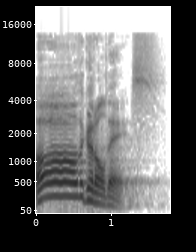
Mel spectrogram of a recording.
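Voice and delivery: mock nostalgia. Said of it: "They weren't that good".

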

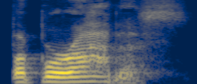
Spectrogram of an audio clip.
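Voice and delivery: high-pitched, forceful crowd cry; imitated mob shouting. Crowd rejects Jesus before Pilate, imitated high shouting. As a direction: call it out high like a crowd demanding a verdict. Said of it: "Now they're shouting".

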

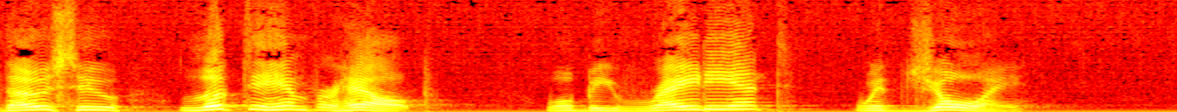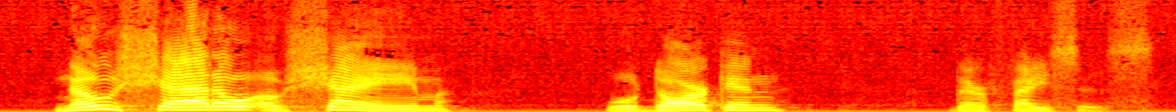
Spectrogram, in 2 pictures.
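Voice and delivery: slow, loud, lifted scripture reading; emphatic scripture reading. Acted. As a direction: read the verse as a proclamation.

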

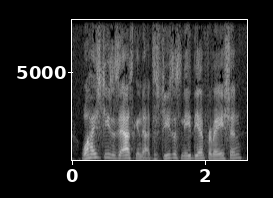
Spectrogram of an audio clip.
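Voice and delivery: normal talking voice

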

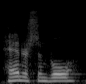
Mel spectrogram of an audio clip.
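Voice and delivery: Tennessee "Hendersonville" ending in a short -vul; Tennessee accent. Shown as a demonstration. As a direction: say "Hendersonville" like a Tennessee local, -ville swallowed to vul. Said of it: "people talk a little bit different there".

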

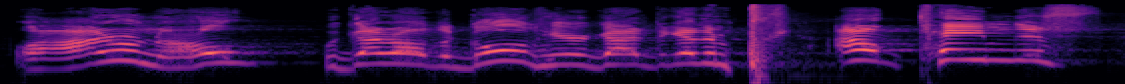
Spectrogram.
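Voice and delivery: fumbling excuse to Moses; Aaron excusing himself; Aaron's excuse. Retold or imitated. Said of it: "And he says to Moses".

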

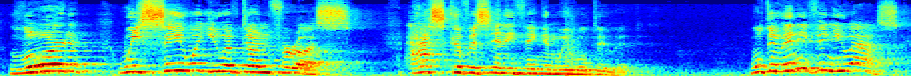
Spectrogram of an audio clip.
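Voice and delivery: loud, high devoted cry to the Lord; Israel's fervent prayer. Acted. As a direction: call out the prayer of a grateful people. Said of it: "should be this".

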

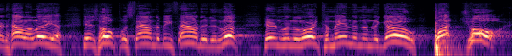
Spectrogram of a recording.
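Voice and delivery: loud, high-pitched revival preaching, building to a shout; preaching at full force. Real, not acted. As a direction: preach with mounting fervor until you shout.

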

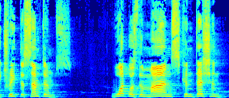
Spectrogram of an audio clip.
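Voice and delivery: forceful pulpit preaching. Acted. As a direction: drive each point home from the pulpit.

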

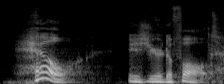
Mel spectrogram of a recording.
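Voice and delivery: hard-truth pulpit emphasis; emphatic statement. Real, not acted. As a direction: punch Hell, then drop. Preacher stressing the hard truth.

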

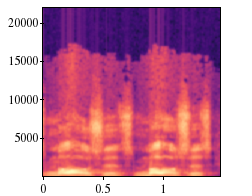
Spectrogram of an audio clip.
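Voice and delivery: loud calling of a name, twice; a loud divine call. Acted. God calling Moses by name.

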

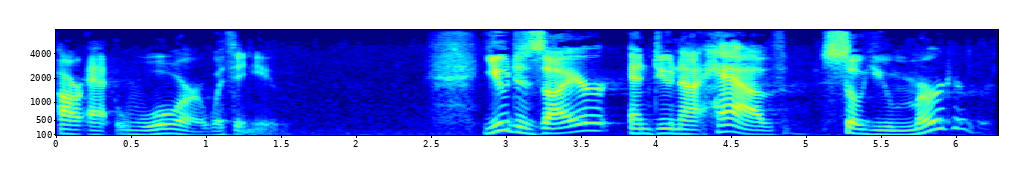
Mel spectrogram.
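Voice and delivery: low, measured Bible reading; solemn scripture read to the congregation. Acted. Reads James chapter four aloud.

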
